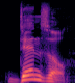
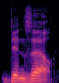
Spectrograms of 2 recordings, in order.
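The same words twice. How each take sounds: First: The stress is on the first syllable. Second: The stress is on the second syllable. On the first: The speaker calls it right. "using a clipped E vowel in the second syllable instead of a long vowel. The emphasis is on the first syllable" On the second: The speaker calls it wrong. "his name is not pronounced Denzel"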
